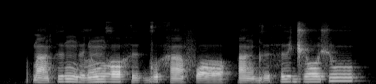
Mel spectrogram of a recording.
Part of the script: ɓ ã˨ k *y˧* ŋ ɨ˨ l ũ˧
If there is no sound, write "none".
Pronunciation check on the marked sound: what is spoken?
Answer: ɨ˧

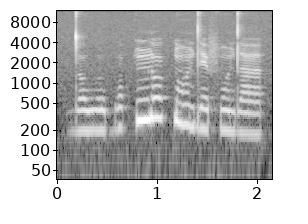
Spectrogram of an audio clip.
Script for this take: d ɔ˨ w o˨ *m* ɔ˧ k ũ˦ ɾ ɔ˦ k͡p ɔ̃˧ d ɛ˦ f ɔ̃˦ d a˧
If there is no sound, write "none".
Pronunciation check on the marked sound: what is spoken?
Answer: b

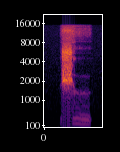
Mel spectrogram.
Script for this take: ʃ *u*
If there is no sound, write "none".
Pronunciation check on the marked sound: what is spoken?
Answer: ɯ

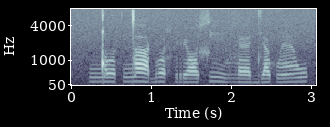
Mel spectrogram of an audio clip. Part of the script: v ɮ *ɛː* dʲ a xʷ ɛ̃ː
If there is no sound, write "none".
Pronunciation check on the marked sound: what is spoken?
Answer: ɛː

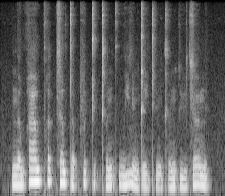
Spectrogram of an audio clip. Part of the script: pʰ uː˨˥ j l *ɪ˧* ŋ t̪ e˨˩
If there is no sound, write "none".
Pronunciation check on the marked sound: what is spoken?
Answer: ɪ˨˩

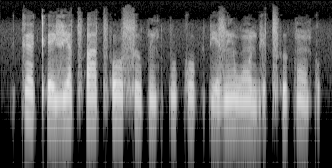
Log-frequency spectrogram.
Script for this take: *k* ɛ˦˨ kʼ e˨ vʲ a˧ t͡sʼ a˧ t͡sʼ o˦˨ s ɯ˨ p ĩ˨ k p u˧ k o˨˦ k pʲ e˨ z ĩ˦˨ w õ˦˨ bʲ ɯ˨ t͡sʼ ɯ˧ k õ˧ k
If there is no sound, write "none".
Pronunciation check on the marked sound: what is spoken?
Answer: k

